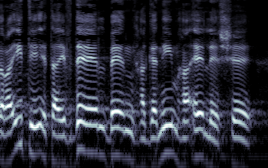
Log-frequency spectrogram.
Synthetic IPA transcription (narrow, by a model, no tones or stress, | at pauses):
ɾait̪iet̪haevd̪elbe̞nɦaɡanimɦaʔele̞ʃe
